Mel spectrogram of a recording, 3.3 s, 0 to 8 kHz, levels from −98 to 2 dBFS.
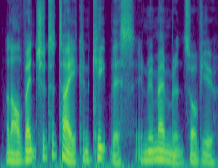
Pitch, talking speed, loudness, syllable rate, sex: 95 Hz, 220 wpm, -22 LUFS, 5.6 syllables/s, male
